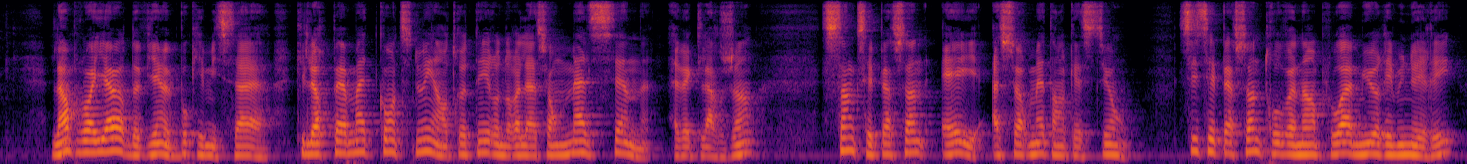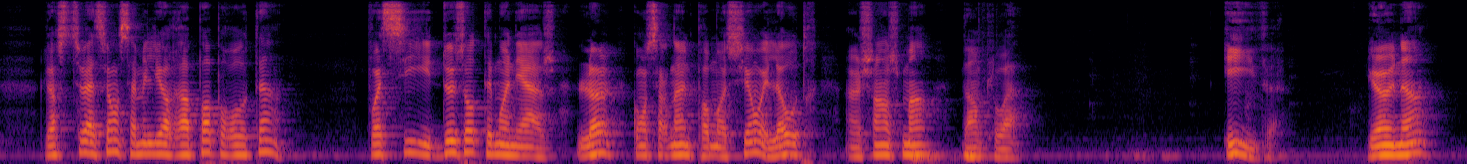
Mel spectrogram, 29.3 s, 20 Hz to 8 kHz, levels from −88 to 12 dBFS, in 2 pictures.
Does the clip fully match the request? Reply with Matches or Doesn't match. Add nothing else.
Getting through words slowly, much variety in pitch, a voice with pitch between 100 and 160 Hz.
Doesn't match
